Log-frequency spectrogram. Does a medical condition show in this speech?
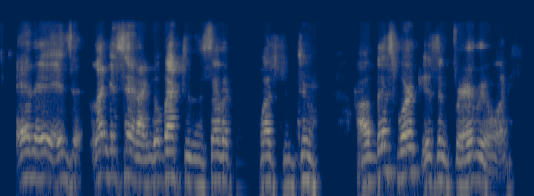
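Yes: cerebral palsy.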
